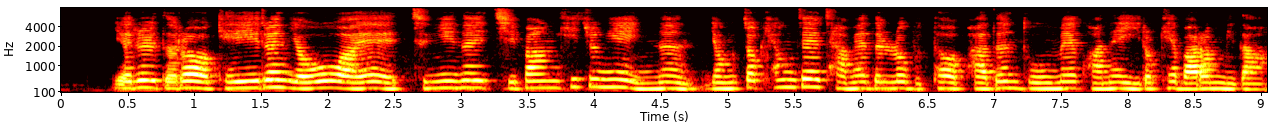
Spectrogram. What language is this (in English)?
Korean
